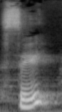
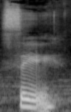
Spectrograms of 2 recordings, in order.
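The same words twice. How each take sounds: First: The pitch rises from low to mid. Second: The pitch falls from low to very low. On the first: "Five is low rising" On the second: "Four is low falling tone"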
